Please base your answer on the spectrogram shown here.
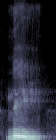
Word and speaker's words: knee: K and N come together in some words, and the K is silent. We simply make the sound n, as in knee, no, knife, not.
